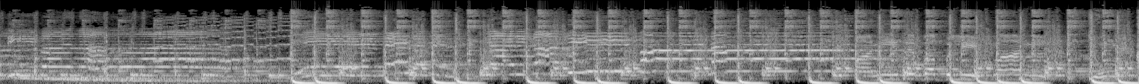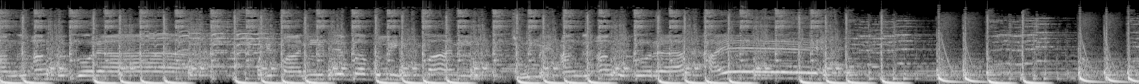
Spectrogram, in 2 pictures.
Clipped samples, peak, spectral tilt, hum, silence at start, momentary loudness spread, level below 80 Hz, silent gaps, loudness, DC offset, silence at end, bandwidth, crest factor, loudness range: 0.5%; 0 dBFS; -4 dB/octave; none; 0 s; 4 LU; -14 dBFS; none; -10 LUFS; under 0.1%; 0 s; 16.5 kHz; 8 dB; 2 LU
